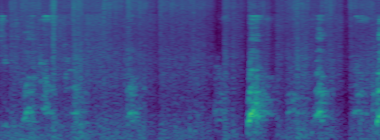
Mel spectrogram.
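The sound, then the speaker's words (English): A dog barks in a few sharp, loud bursts after a quieter stretch with muffled background voice sounds. “The hell are you barking at?”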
